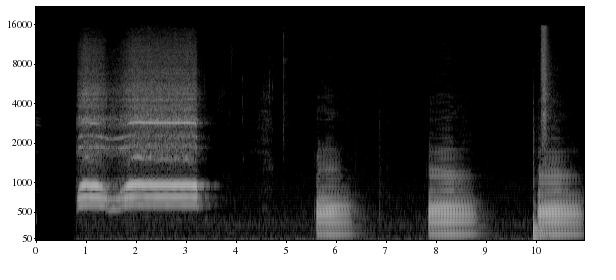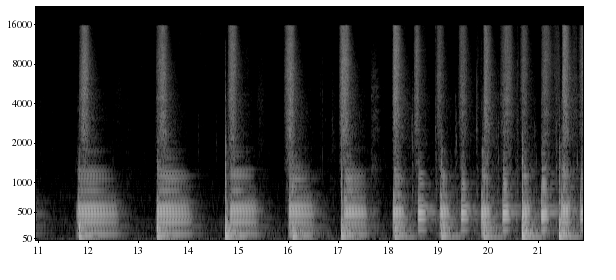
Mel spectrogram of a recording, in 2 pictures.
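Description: A wooden train whistle blown once, sounding a held chord of several pitches. Then bass drum beats with short low bassoon notes, slow at first and speeding up steadily, imitating a steam train pulling away.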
